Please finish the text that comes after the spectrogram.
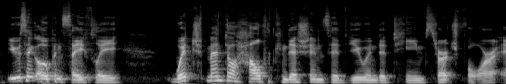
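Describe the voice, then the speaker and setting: A man hosting a professional podcast interview, politely recapping points and putting questions. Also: low voice. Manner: polite, recaps before asking.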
